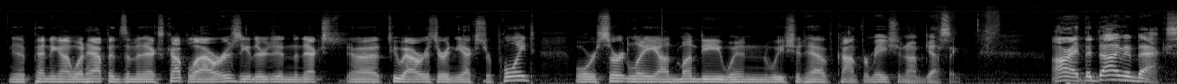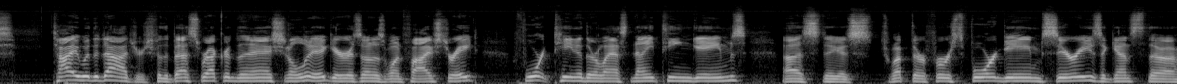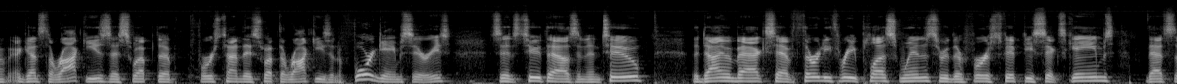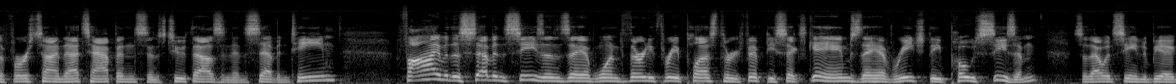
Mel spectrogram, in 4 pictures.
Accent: American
